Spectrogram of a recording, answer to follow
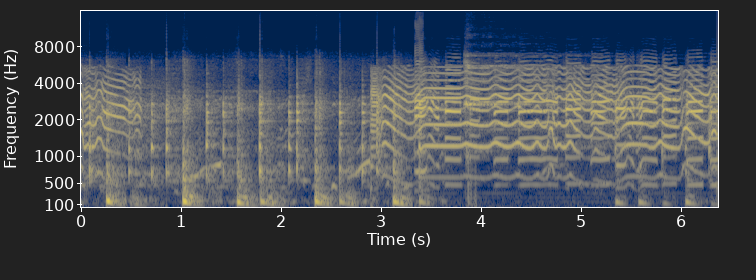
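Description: Nadaswaram playing an ornamented, wavering melody over thavil drum strokes. The drum beats come steadily in the first half and thin out as the nadaswaram moves into longer held notes.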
